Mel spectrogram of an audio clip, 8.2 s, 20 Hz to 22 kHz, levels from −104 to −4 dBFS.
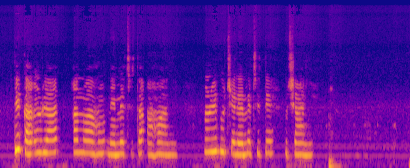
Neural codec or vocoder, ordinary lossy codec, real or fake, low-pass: none; MP3, 96 kbps; real; 19.8 kHz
